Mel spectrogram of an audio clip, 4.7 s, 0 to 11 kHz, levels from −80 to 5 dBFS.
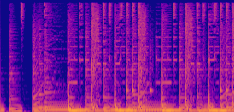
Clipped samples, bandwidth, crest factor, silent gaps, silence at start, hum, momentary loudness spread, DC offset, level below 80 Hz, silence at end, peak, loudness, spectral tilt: under 0.1%; 10.5 kHz; 12 dB; none; 0 s; none; 8 LU; under 0.1%; -20 dBFS; 0 s; -6 dBFS; -22 LUFS; -4 dB/octave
